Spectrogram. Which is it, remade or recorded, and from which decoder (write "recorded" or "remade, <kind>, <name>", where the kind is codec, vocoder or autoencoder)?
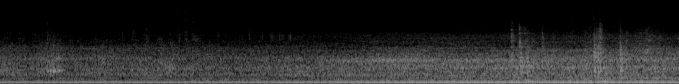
recorded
